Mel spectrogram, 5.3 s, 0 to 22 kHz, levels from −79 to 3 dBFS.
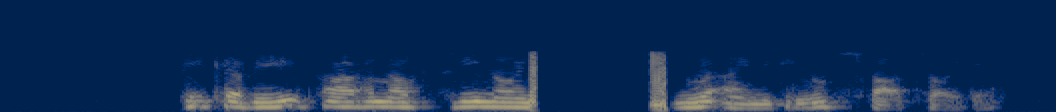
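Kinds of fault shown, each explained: AMR narrowband mobile codec: The speech is squeezed into a telephone band with nothing above 4 kHz, and heavy coding damage leaves it buzzy and synthetic, which fits a low AMR-NB mode near 5.9 kbps. Unlike plain low-pass filtering, the voice itself sounds modelled rather than just muffled.
Lost AMR speech frames: Around 0.96 to 1.03 s and again at 3.94 to 4.07 s, the sound briefly dips and warbles as the decoder reuses its last pitch and vocal tract settings, consistent with a single lost 20 ms frame each time. Unlike a dropout, there is no hard gap or click.
Cable pulled and plugged in: From 2.65 to 3.32 s a pop cuts the sound to near silence for about 0.63 s, then a 56 ms burst of 60 Hz mains buzz comes before a second pop brings the sound back. The buzz and paired pops set it apart from frame loss.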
